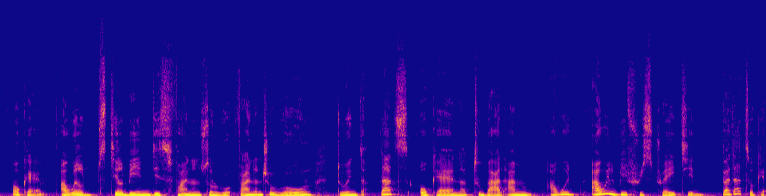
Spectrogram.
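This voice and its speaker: A woman with a French accent speaks in a somewhat breathy, dark, mellow voice of fairly low pitch. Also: ordinary pitch variation, moderate pace. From France. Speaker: life coach. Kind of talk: podcast interview. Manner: hesitant, with fillers.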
